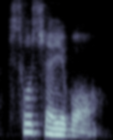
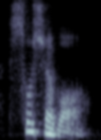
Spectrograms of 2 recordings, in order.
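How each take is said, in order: First: The middle vowel is full and clearly pronounced. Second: The middle vowel is soft and barely pronounced. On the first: The speaker calls it wrong. "I thought I was supposed to pronounce it as sociable, but it's not sociable. It's not correct" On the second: The speaker calls it right. "the ah sound is not clear. It's a soft ah sound"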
